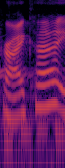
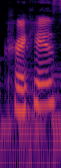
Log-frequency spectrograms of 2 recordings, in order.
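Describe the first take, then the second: First: The first syllable sounds like 'cry'. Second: The first syllable sounds like 'crick'. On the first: The speaker calls it wrong. "that word isn't pronounced cry cut? It is not" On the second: The speaker calls it right. "Not Cricut as in Jiminy Cricket?"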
